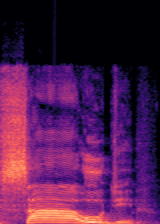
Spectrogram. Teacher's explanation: esse U não é átono, esse U é tônico. Ele forma hiato com a vogal A, mas ele não é átono.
